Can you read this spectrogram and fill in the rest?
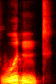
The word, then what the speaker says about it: wouldn't: Así que eso es bastante sencillo, pero tienes que acordarte de no pronunciar la L nunca en estas palabras. En negación es Igual no tengo ejemplos en la web, pero las formas negativas, wouldn't, couldn't, shouldn't. La L no suena, la N y la T al final sí.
